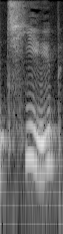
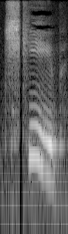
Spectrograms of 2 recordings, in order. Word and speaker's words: tube: Notice the pronunciation, it's not the tube, it's tube, so with the ch sound.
